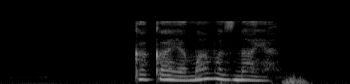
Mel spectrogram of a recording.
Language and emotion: Russian, neutral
